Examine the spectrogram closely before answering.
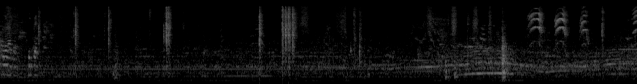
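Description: Scattered light clicks and taps of hands working the metal T-handle clamps of a screen-printing mesh stretcher and the mesh on its aluminum frame. Near the end come a few short, high chirps.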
